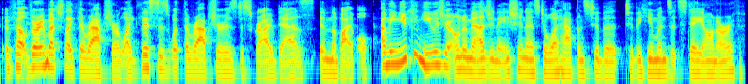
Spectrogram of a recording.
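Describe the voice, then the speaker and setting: Low-voiced woman explaining things casually. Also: fairly quick, few pauses, fairly bright tone. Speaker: podcast co-host. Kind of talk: casual book discussion.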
